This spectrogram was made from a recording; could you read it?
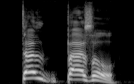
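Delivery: shouted, pitched very high. Dorian runs to basil, takes his knife, and shouts at him. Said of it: "he shouted".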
